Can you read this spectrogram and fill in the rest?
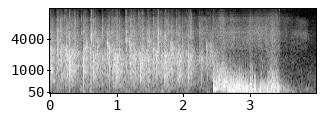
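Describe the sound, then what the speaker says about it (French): A church congregation at an evangelist's worship service applauding, with dense, lively clapping that swells briefly, then fades out. "You can put your hands together for the Lord."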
